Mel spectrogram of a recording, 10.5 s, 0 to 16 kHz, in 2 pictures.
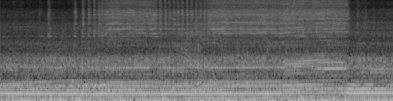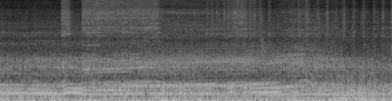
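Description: Derbi Senda Xtreme 50cc two-stroke motorcycle engine held at high, steady revs while riding, its pitch dipping and wobbling briefly about six seconds in, over wind rumble on the microphone.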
